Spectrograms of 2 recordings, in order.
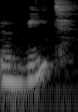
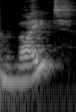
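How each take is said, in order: First: The vowel sounds like 'ee' in 'feet'. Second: The vowel sounds like 'eye' in 'alive'. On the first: The speaker calls it right. "it's pronounced like Veet" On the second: The speaker calls it wrong. "not Vite"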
